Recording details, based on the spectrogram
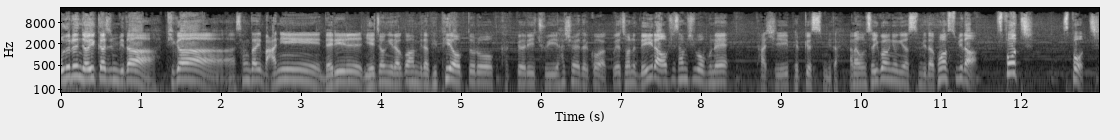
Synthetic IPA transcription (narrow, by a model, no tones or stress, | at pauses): onɯɾɯnjʌɡik͈ad͡ʑimɲidapiɡa̰sʰaŋdaŋima̰ɲine̞ɾiɭje̞d͡ʑʌŋiɾaɡohamɲidapipʰieʌp̚t͈oɾok̚k͈ak̚p͈jʌɾit͡ɕuiɦaɕʰʌjadwe̞ɭk͈ʌk͈at̚k͈ojot͡ɕʌnɯnːe̞iɾaʌp̚ɕ͈isʰamɕʰibobune̞ | taɕʰipe̞p̚k͈jʌs͈ɯmɲida̰ːnaonsʰʌiɡwaŋɲoŋijʌs͈ɯmɲidakomap̚s͈ɯmɲida̰ | sʰɯ̥pʰotʰ | sʰɯ̥pʰotʰ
